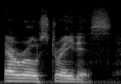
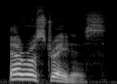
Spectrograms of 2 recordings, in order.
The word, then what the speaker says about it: Herostratus: it comes to uh herostratus whose very name is spelled like hero h e r o but in the ancient Greek you don't pronounce the h uh it's Aero Stratus uh but Stratus almost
